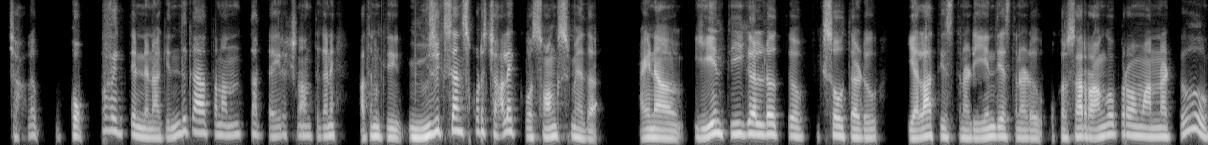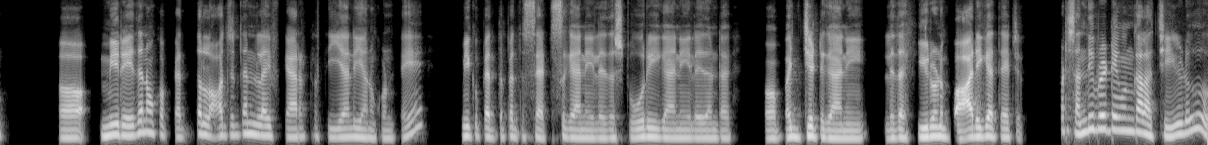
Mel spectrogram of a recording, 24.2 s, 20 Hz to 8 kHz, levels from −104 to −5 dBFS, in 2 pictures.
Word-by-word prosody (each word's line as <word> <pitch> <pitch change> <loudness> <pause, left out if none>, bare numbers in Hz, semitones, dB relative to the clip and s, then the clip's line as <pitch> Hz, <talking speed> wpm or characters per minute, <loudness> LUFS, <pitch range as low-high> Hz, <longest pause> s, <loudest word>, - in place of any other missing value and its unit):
చాలా 150 +3 -12 0.4
గొప్ప 145 +4 -5
వ్యక్తండి 175 - -3
నాకెందుకతను 175 - -3
అంత 170 +3 -10 0.2
డైరెక్షన్ 145 +3 -7
అంతగానే 145 +1 -5 0.3
అతనికి 140 -3 -2 0.3
మ్యూజిక్ 175 +11 +3
సెన్స్ 225 -3 +5
కూడా 210 -2 -3
చాలా 205 - 0
ఎక్కువ 135 -7 -7
సాంగ్స్ 130 +3 +4
మీద. 120 -4 -2 0.5
ఆయన 125 0 +3 0.5
ఏం 180 +4 +5
తీయగలడో 175 -1 +2 0.2
తొ 145 - 0 0.2
ఫిక్సవుతాడు, 135 -4 +1 0.4
ఎలా 140 +5 +4
తీస్తున్నాడు, 130 -3 -2
ఏం 140 - +2
తీస్తున్నాడు, 125 -4 -2 0.2
ఒకోసారి 135 +3 0
'రాంగోపాల్ 165 +6 0
వర్మ' 145 -2 0
అన్నట్టు 135 +6 -3 0.8
ఆ - - +2 0.4
మీరేదైనా 165 +4 +4
ఒక 160 - -6
పెద్ద 130 -1 -7 0.2
లార్జర్ 155 +1 -2
థాన్ 180 -1 +1
లైఫ్ 150 -1 -1
క్యారెక్టర్ 135 +2 -2
తీయాలి 130 +1 0
అనుకుంటే, 120 +2 -7 0.6
మీకు 145 +1 0
పెద్ద, 130 -2 +1
పెద్ద 135 -3 -4
సెట్స్ 125 +3 +4
గాని, 120 -1 +2
లేదా 120 0 -2
స్టోరీ 130 +2 0
గాని, 120 0 0
లేదంటే 120 0 -2 0.4
ఆ 115 - +2
బడ్జెట్ 130 +1 +4
గాని, 115 0 +2 0.3
లేదా 125 +1 +2
హీరో‌ని 140 0 +4
భారీగా 135 +5 +8
తెర్చు 125 0 -1 0.4
మరి 230 - -1
'సందీప్ 235 +8 +3
రెడ్డి 245 -1 +2
వంగ' 220 -2 +2
అలా 170 - +5
చేయ్యడు. 170 +10 +1
140 Hz, 150 wpm, -26 LUFS, 125-165 Hz, 0.8 s, భారీగా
